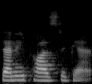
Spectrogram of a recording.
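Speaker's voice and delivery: ordinary delivery, nothing marked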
